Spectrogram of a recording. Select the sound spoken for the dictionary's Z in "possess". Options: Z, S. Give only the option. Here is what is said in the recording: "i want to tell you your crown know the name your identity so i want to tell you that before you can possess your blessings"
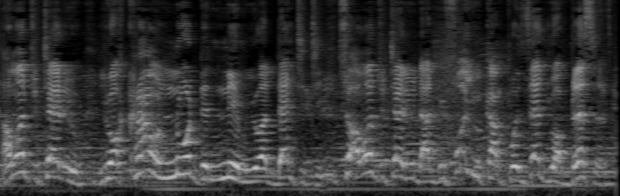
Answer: Z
